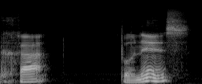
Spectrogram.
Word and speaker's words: japonés: It's like when we laugh in Spanish, we say like ja, ja, ja, ja, ja. Remember that. Hablamos en japonés.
